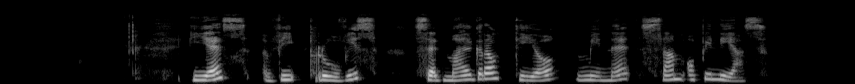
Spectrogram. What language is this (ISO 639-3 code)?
epo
